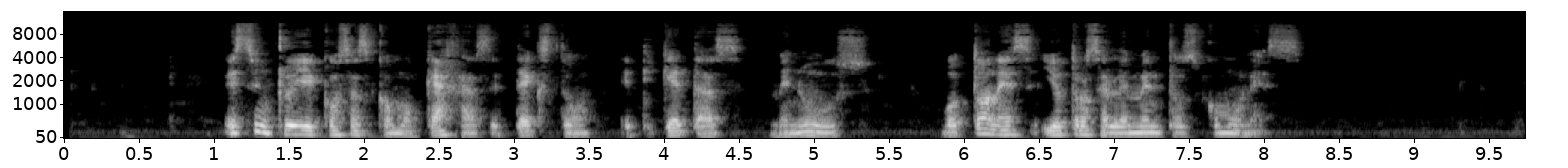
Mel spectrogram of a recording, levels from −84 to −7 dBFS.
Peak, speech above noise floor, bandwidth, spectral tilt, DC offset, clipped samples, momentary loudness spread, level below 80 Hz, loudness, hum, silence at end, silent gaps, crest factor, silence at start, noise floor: -6 dBFS; 41 dB; 11.5 kHz; -5 dB/octave; under 0.1%; under 0.1%; 15 LU; -50 dBFS; -26 LUFS; none; 1.5 s; none; 22 dB; 1.05 s; -67 dBFS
